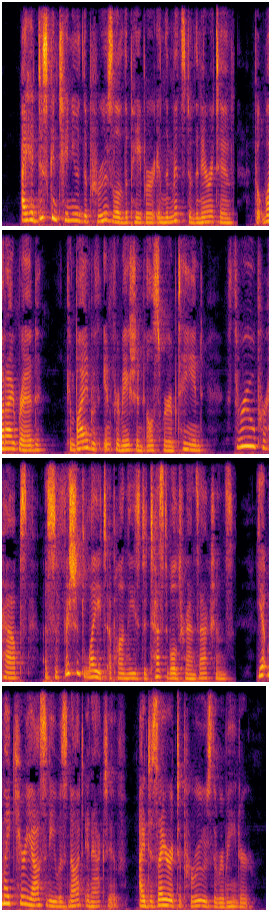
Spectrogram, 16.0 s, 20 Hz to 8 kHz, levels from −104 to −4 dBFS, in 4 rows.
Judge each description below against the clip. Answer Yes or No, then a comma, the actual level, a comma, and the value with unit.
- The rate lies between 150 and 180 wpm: Yes, average, 165 wpm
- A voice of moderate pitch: Yes, medium, 180 Hz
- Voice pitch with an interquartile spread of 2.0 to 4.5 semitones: No, average, 5.0 semitones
